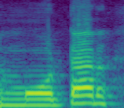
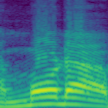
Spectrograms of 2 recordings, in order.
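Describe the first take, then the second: First: The middle consonant is a clear T sound. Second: The middle consonant is a soft D sound. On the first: "मोटर नहीं बोलेंगे American accent में" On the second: "मोडा बोलते हैं"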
